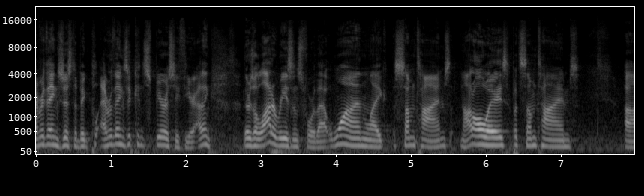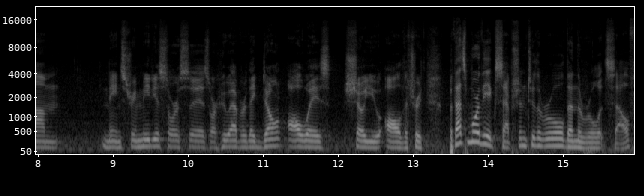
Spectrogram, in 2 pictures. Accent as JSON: {"language": "English", "country": "United States"}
